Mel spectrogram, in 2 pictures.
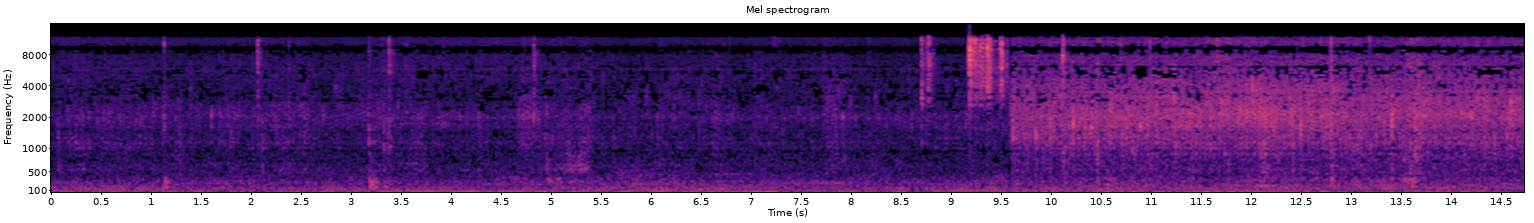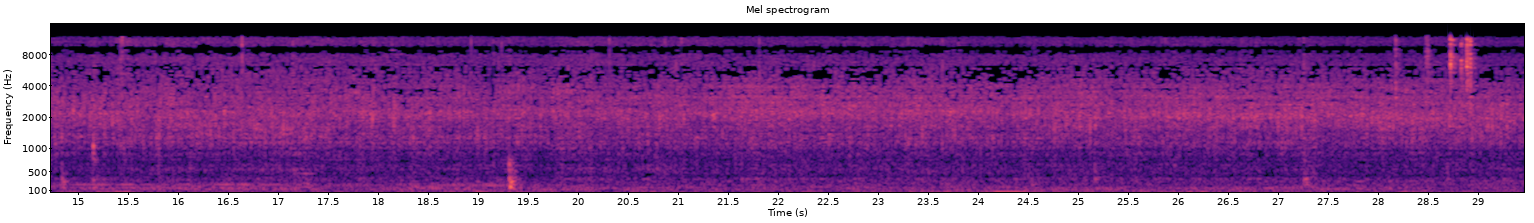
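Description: Chicken legs frying in melted butter in a nonstick pan. A soft sizzle runs for the first nine seconds or so, then jumps suddenly to a loud, steady sizzle with a clack of metal tongs on the pan. A few more tong clicks come near the end.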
